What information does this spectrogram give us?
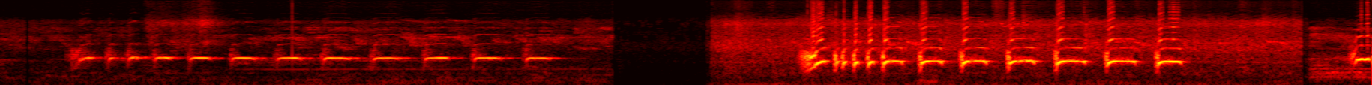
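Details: Local zebra dove song used as a lure to coax caged birds to sing: a series of hooked whistled coo notes repeated about three per second. It pauses, then resumes with louder, sharper notes over faint background hiss.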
